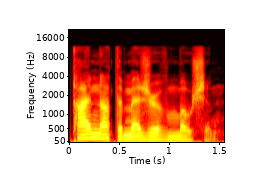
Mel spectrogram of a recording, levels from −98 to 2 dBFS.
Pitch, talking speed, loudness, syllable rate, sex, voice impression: 125 Hz, 230 wpm, -19 LUFS, 6.0 syllables/s, male, very masculine, very adult-like, thick, slightly tensed, slightly weak, slightly dark, soft, clear, slightly fluent, cool, intellectual, refreshing, slightly sincere, calm, friendly, reassuring, slightly unique, slightly elegant, slightly wild, sweet, slightly lively, kind, very modest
